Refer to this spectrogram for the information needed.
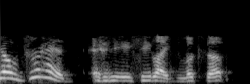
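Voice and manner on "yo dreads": yelled, high-pitched. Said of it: "I yell out".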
